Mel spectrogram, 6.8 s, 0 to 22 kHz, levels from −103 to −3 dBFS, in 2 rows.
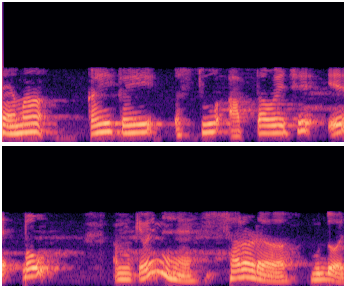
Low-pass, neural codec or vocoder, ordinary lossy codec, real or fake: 3.6 kHz; none; none; real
